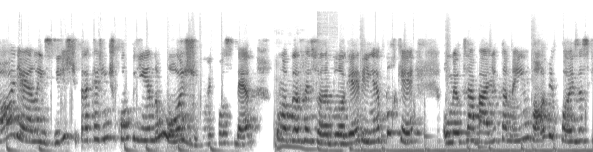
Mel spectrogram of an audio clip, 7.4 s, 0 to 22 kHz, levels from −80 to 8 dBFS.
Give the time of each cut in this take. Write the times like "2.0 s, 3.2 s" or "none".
2.6 s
